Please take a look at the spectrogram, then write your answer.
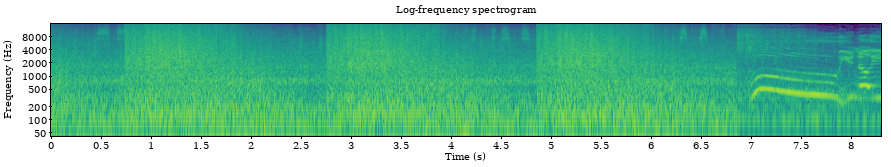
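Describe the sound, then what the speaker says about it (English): A wrestling ring explodes in an electrified barbed wire death match in AEW Fight Forever, with loud, sustained rumbling blasts that swell in several surges before a voice cuts in at the end. "there's a 2-minute countdown, and once the 2 minutes is up, the ring is going to explode"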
